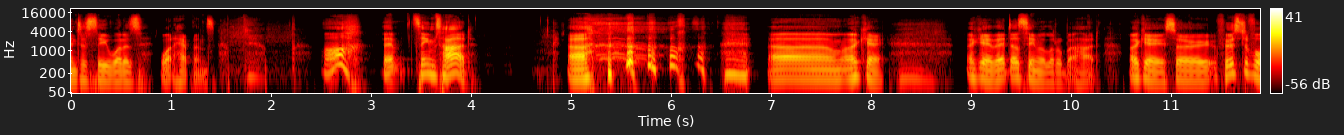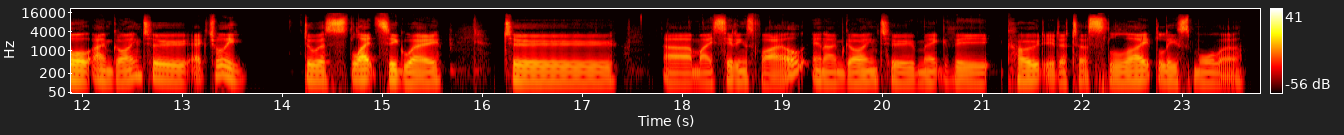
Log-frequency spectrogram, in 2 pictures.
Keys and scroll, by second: 7.9 ctrl+`, 15.8 ctrl+b, 17.1 ctrl+b.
